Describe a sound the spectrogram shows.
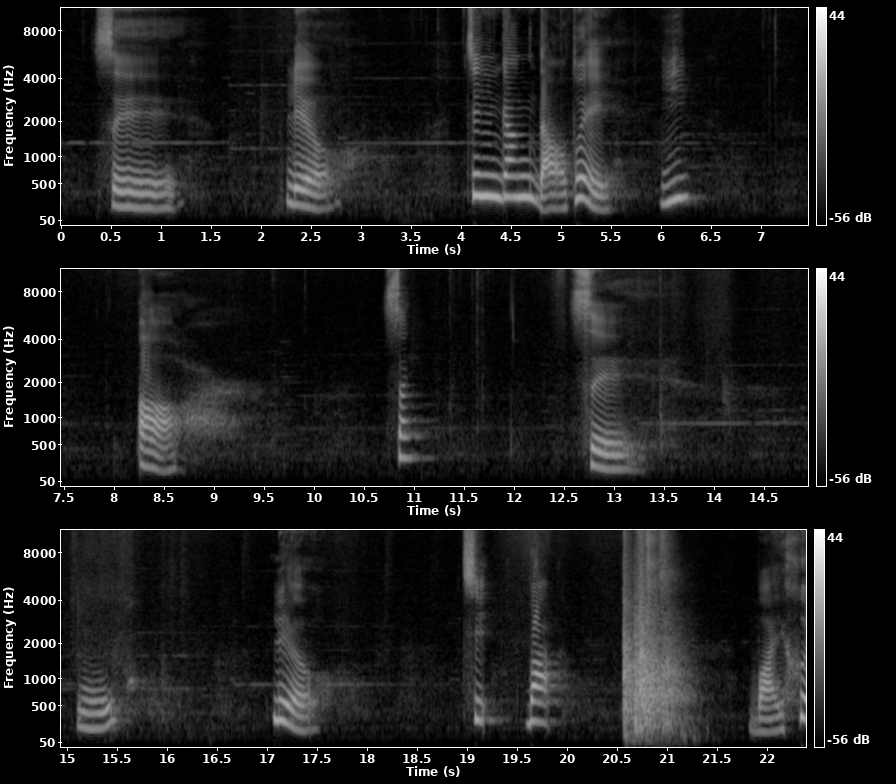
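An older woman calls out a count in short, loud bursts, heard close through a microphone.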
